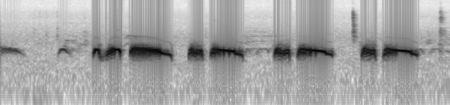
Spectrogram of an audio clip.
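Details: Spotted dove, a decoy bird, cooing in the thúc gù style: low, husky two-part coos, a short rising note then a longer falling one, repeated in quick succession with brief gaps, on a quiet background.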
